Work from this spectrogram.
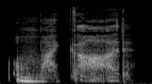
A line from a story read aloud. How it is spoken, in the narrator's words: Dolores whispered under her breath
